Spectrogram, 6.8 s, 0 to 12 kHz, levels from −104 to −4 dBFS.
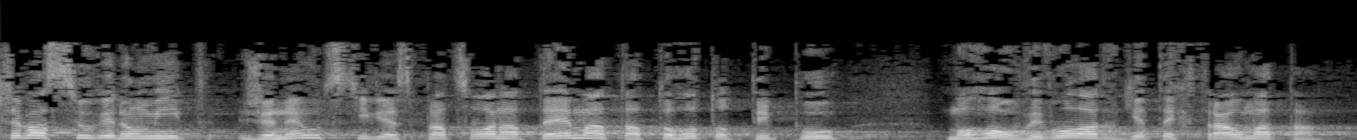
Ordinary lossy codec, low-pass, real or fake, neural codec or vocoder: MP3, 32 kbps; 10.8 kHz; real; none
